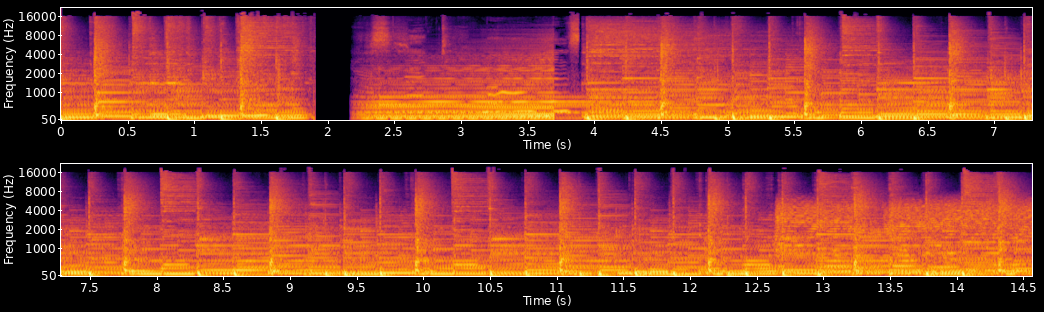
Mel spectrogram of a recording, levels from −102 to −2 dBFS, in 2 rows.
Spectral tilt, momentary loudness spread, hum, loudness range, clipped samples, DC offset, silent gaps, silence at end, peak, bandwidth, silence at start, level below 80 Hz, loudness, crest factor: -5.5 dB/octave; 3 LU; none; 1 LU; under 0.1%; under 0.1%; 1.91-2.16 s; 0 s; 0 dBFS; 19 kHz; 0 s; -22 dBFS; -15 LUFS; 14 dB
